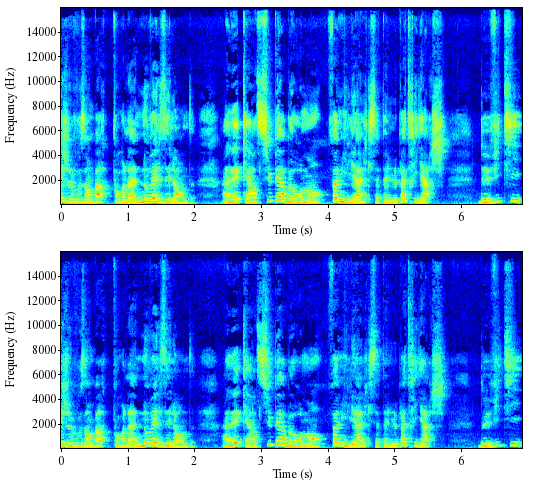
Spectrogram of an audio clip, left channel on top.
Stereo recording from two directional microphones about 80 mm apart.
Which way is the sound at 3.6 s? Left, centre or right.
Right.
